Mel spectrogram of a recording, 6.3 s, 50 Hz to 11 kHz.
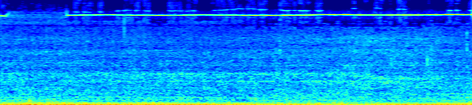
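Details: Range Rover Sport SVR braking while driving: thin, steady high-pitched squeal over heavy road rumble; persisted after chamfered and lubricated pads and caliper replacement, and returned about 500 miles after new pads and discs.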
